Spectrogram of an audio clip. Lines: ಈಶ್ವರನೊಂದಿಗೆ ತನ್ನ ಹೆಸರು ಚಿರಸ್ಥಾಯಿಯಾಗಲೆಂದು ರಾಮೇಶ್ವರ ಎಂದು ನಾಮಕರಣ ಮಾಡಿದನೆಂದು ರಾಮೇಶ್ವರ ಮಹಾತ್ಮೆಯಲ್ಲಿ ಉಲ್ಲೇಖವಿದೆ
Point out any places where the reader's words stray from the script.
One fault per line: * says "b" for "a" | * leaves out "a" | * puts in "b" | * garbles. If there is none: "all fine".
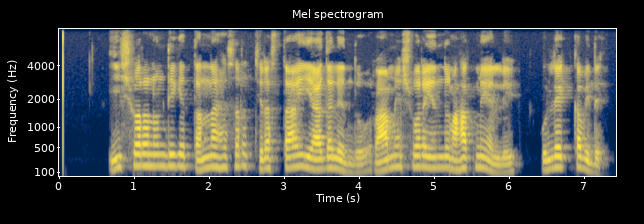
* leaves out "ನಾಮಕರಣ ಮಾಡಿದನೆಂದು ರಾಮೇಶ್ವರ"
